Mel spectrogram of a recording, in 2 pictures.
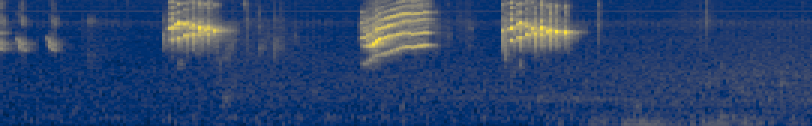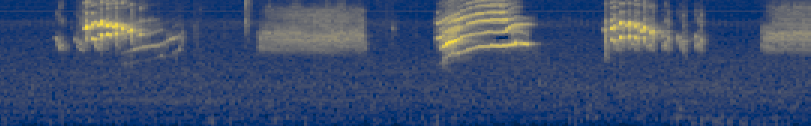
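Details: Red-fronted serins in a cage, early in moult: bright, slurred whistled twitters and buzzy notes repeated in short bursts, with a soft low rumble in the background.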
